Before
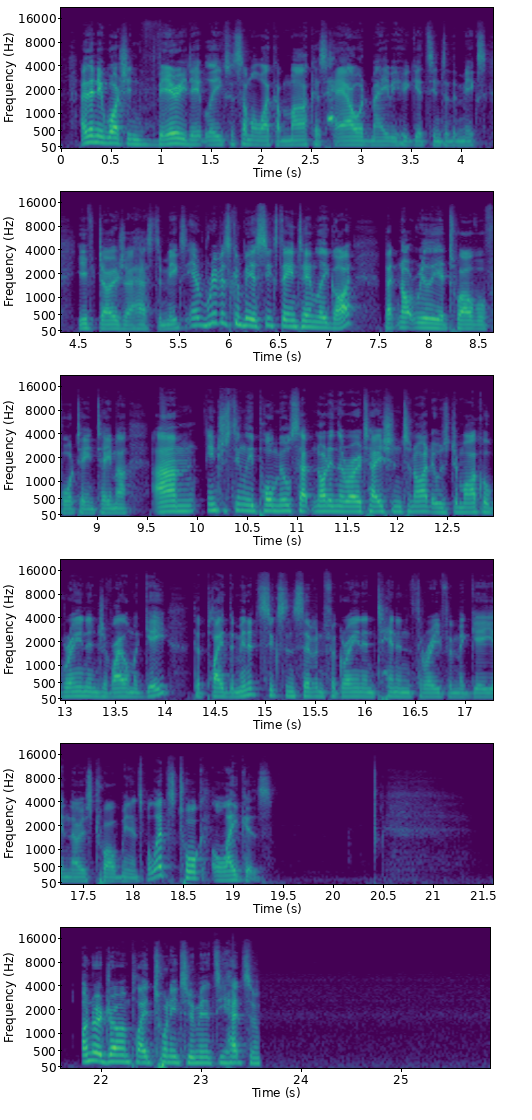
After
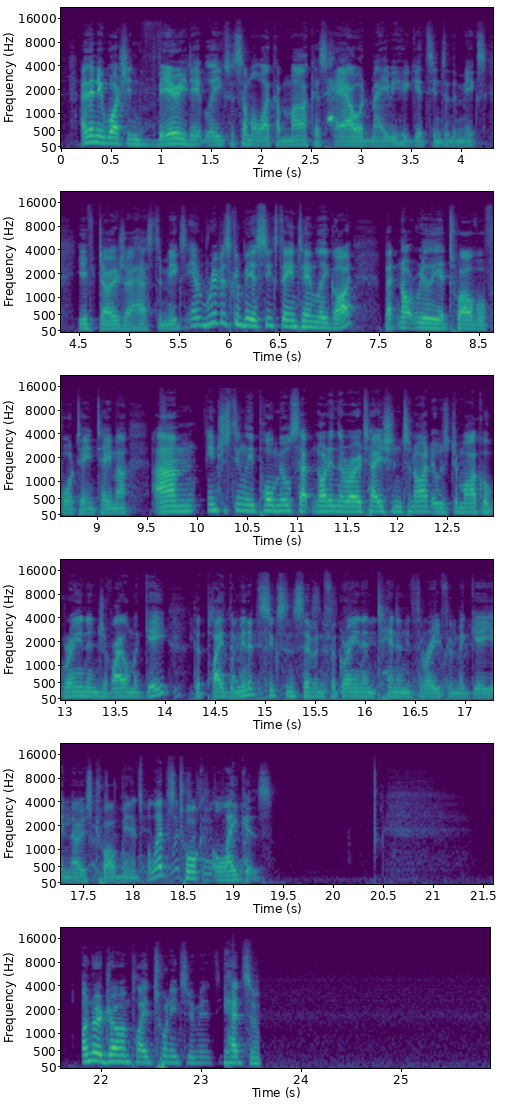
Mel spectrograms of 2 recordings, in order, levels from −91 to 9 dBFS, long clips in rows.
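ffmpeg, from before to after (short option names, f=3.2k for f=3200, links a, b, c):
-filter_complex "[0:a]asettb=1/sr,asplit=3[a][b][c];[a]atrim=end=13.904[d];[b]atrim=start=13.9:end=19.15,asetpts=PTS-STARTPTS,afade=t=in:d=0.004:c=qsin,afade=t=out:st=5.246:d=0.004:c=qsin,asplit=5[e][f][g][h][i];[f]adelay=169,afreqshift=-67,volume=-18dB[j];[g]adelay=338,afreqshift=-134,volume=-25.1dB[k];[h]adelay=507,afreqshift=-201,volume=-32.3dB[l];[i]adelay=676,afreqshift=-268,volume=-39.4dB[m];[e][j][k][l][m]amix=inputs=5:normalize=0,atrim=end_sample=231525[n];[c]atrim=start=19.146[o];[d][n]acrossfade=d=0.004:c1=hsin:c2=qsin[p];[p][o]acrossfade=d=0.004:c1=qsin:c2=hsin,asplit=2[q][r];[q]atrim=end=23.21,asetpts=PTS-STARTPTS,afade=t=out:st=22.05:d=1.16[s];[r]atrim=start=23.21,asetpts=PTS-STARTPTS,afade=t=in:d=0.004:c=hsin[t];[s][t]concat=n=2:v=0:a=1"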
